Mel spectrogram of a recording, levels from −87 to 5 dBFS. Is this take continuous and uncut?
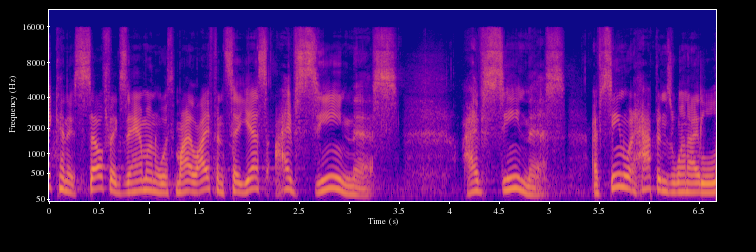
yes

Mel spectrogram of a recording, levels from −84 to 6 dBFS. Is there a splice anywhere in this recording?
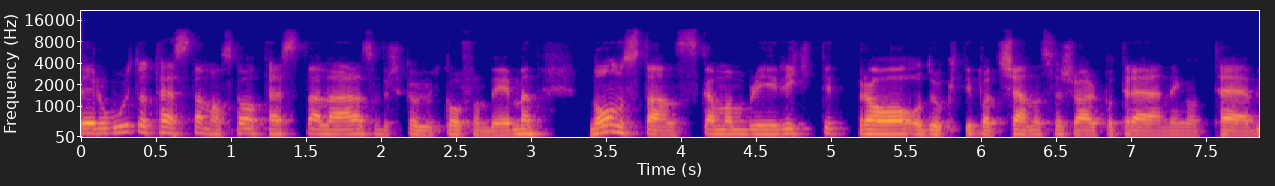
no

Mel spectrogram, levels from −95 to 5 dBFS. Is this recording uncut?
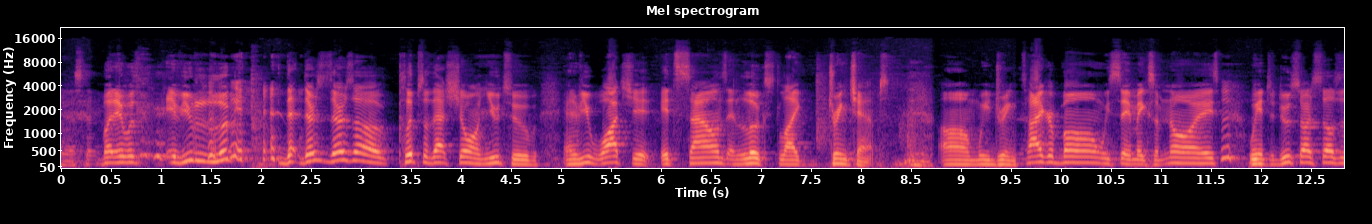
no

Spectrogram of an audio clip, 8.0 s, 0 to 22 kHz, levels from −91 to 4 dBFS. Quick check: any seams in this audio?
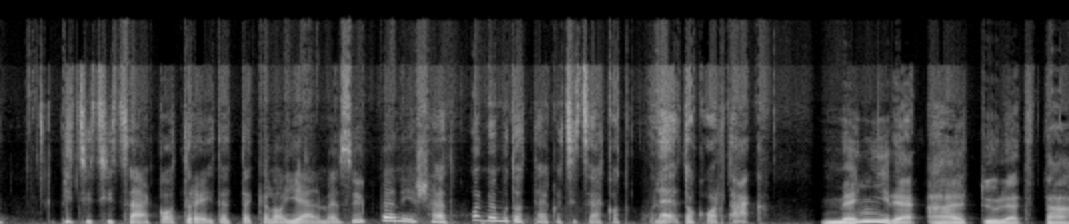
no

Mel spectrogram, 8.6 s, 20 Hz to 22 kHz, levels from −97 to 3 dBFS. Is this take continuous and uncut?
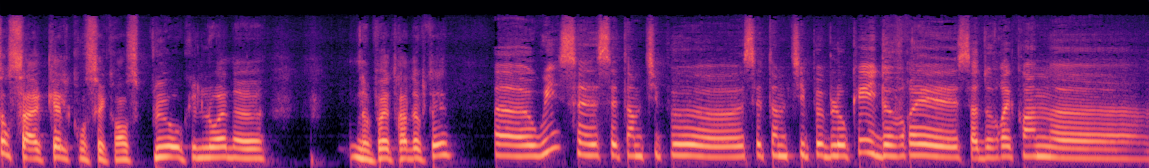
yes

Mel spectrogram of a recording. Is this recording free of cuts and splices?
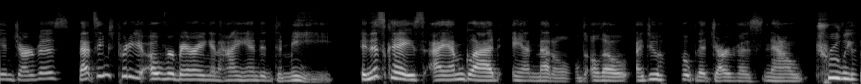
yes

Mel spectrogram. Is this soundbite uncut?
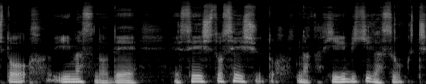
yes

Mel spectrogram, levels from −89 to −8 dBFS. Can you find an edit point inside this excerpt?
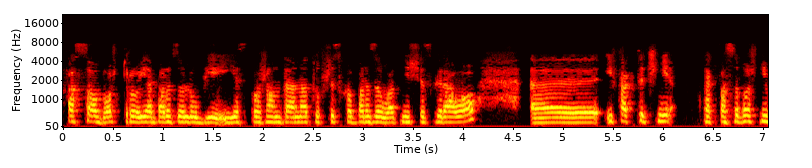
no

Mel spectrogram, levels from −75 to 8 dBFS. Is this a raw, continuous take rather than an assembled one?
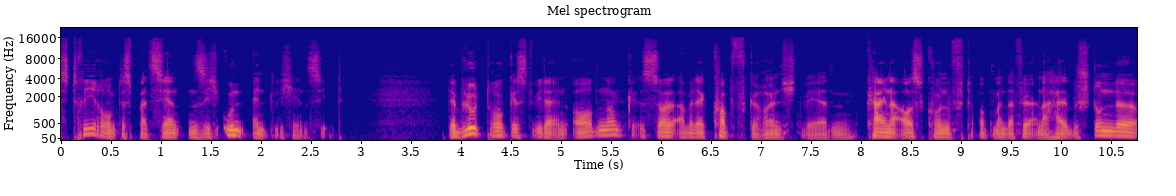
yes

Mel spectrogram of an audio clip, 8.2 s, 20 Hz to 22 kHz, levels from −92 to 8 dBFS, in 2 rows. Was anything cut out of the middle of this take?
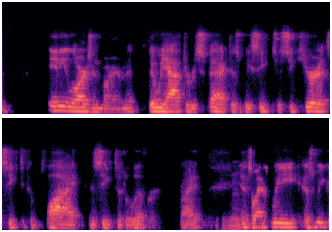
yes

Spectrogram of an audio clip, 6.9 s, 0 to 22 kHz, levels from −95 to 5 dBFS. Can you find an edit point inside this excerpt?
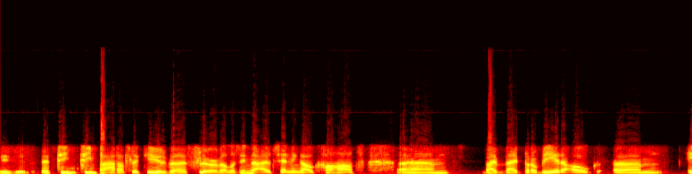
no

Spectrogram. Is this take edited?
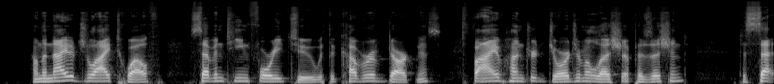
yes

